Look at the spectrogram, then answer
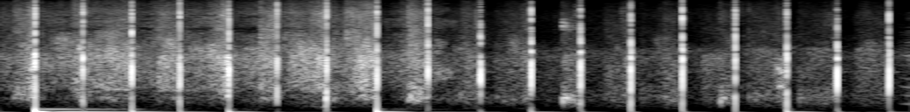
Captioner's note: audience applauding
